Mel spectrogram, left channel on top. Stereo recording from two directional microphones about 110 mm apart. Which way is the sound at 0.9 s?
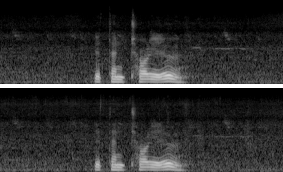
20° left (ahead or behind).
